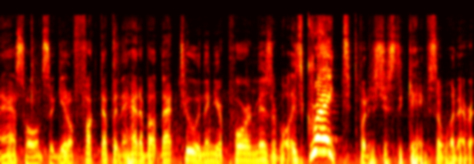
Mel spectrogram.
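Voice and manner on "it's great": loud, high mock cheer; sarcastic outburst. Real, not acted. Player ranting about the game's moral, sarcastic shout. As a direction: burst out in fake enthusiasm.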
